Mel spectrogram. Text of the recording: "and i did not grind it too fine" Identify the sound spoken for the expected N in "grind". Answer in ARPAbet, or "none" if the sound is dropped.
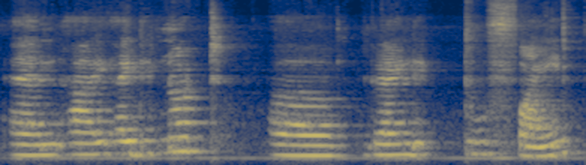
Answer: N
